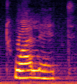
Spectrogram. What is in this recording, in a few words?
"une toilette", French; Furniture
